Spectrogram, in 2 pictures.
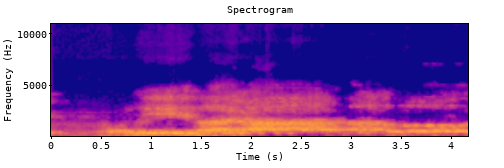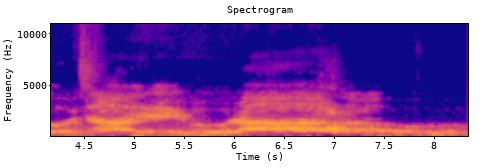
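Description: Devotional chanting: a voice intoning a mantra in long, held, melodic phrases, with brief breaks about three and five seconds in.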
